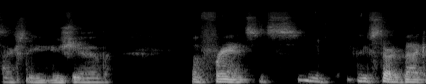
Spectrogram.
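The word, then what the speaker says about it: Gerbe: people pronounce it Gerby, but it's actually Gerb of France.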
